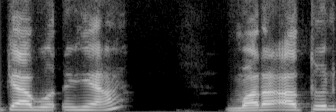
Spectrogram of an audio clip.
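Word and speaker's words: مرآة: हटा दें अल को हटा दें तो हम मरतुन नहीं पढ़ेंगे इमरातन पढ़ेंगे इमरातुन पढ़ेंगे समझ में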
